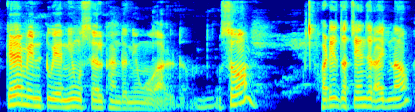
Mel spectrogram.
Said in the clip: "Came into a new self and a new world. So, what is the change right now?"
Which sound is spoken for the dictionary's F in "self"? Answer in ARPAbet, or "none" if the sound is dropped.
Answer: P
